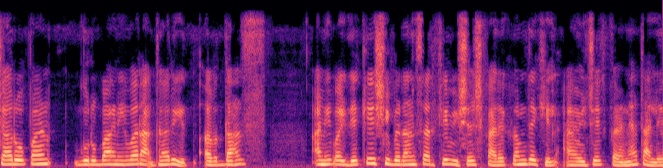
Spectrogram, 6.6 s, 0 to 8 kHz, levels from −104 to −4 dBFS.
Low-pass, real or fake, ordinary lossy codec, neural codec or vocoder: 7.2 kHz; fake; none; vocoder, 44.1 kHz, 128 mel bands, Pupu-Vocoder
